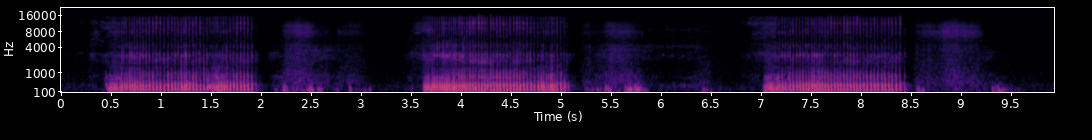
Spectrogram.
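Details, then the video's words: Daytime sleep of Puppa, a pet dog, snoring loudly; three long rattling inhaled snores roughly every four seconds, each about one and a half seconds, with quieter breathy exhales between them in a small room. "Puppa snoring"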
